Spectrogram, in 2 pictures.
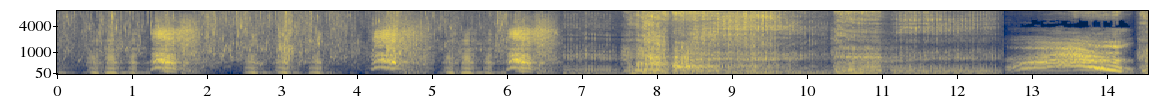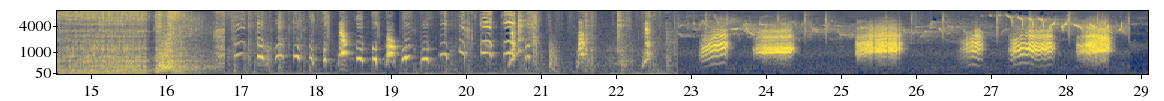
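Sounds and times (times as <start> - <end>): low grunting calls: 0.0 - 16.9.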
